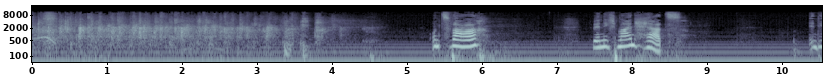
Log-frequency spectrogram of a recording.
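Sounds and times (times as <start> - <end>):
audience applause: 0.0 - 4.3
speech: 5.4 - 6.1, 7.5 - 8.7, 10.4 - 10.5.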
